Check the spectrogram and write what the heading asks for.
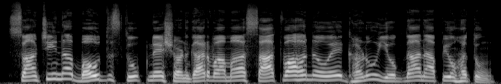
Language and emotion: Gujarati, neutral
